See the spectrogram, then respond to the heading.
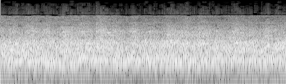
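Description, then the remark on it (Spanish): A steady, loud rumble of a moving train fills the whole stretch, a dense continuous roar with no pauses or distinct clacks standing out, and no voices. “a bordo del ferrocarril en marcha, el extraño señor Smith llegaba hasta su compartimiento”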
